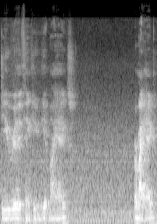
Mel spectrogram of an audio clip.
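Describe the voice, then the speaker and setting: A man voicing a haughty, bargaining female dragon with measured speech, in a tabletop game. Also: extremely low pitch, little pitch movement, echoey room, a little hiss or hum. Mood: taunting. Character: bargaining female dragon speaking telepathically, protective of eggs.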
